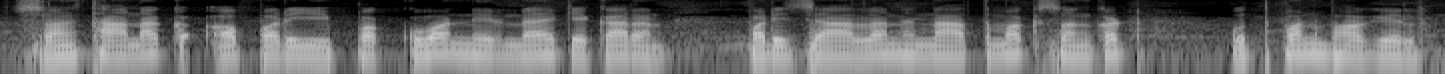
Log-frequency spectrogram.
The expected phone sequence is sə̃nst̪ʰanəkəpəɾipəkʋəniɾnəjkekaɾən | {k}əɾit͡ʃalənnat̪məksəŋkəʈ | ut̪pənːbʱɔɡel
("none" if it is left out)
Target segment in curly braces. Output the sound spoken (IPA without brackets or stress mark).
p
